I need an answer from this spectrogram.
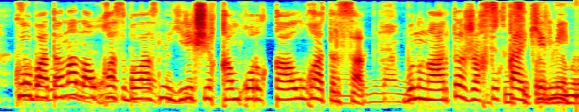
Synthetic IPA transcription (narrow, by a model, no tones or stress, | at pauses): kʲʰɵp̬ɑt̪ɑnɑnɑwqɑsbɑlˠɑsənje̞ɾe̞kʃe̞qʰɑmqo̞ɾlˠəqːɑːlˠuʁɑt̪ʰəɾəsɑd̪əbʊnəɴɑɾt̪əʒɑqsəlˠəqːɑækʲʰe̞lmej̪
